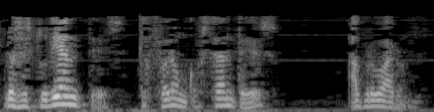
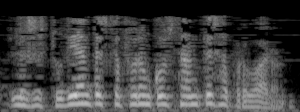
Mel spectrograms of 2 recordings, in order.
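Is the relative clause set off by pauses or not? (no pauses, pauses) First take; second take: pauses; no pauses. First: Pauses come before and after the relative clause. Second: The sentence runs on without pauses. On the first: All the students were constant, and they passed. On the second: Only those students who were constant passed.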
